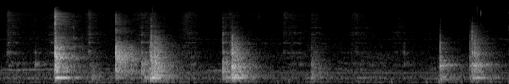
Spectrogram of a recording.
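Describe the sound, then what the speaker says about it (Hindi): Grated coconut stirred into a pan over a low gas flame while making gur coconut modak: a handful of sharp clinks and scrapes of a utensil against the pan, spaced irregularly, close by, with no talking. "अब इसमें डाल देंगे कद्दूकस किया हुआ नारियल"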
